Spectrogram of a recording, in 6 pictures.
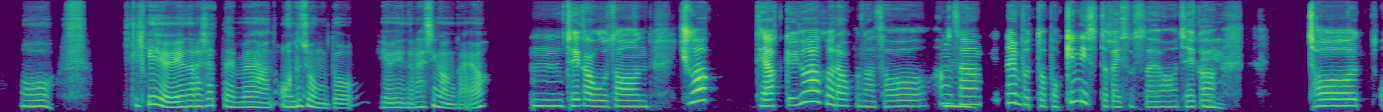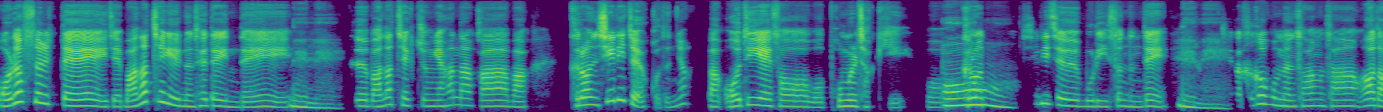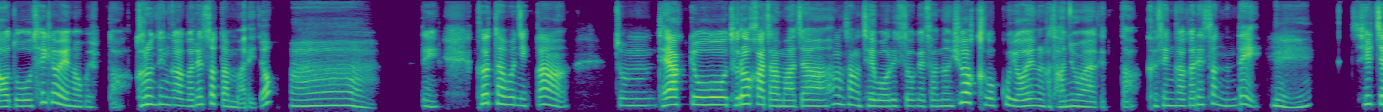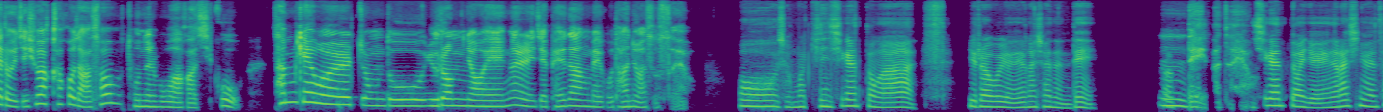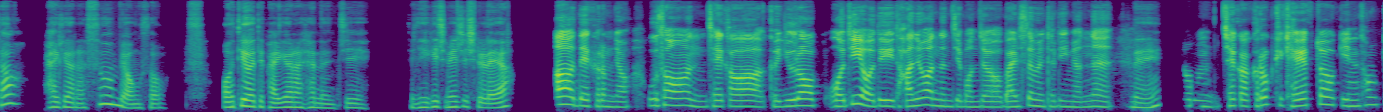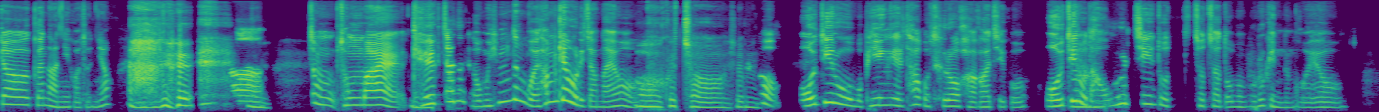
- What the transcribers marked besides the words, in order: other background noise; tapping; laughing while speaking: "아 그"
- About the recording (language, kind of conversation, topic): Korean, podcast, 여행 중 우연히 발견한 숨은 명소에 대해 들려주실 수 있나요?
